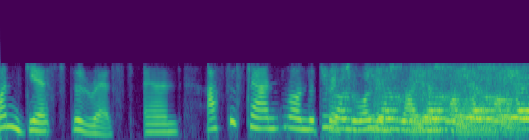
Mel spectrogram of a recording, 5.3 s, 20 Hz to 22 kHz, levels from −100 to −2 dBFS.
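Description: Speech over a narrowband mobile call, with nothing above 4 kHz and light AMR codec buzz. Lost AMR speech frames cause a brief warble at 0.46 to 0.50 s and another at 4.82 to 4.87 s. Each fits one missing 20 ms frame. At 2.74 to 2.91 s the sound drags and fades, which fits about four frames in a row. The decoder stretched the last good frame with falling gain. From 3.22 s to the end there is feedback echo between two devices. One device replays the other's microphone, so the sound returns about every 0.4 s. The repeats reach about 4 dB above the speech and pile up instead of dying away.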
